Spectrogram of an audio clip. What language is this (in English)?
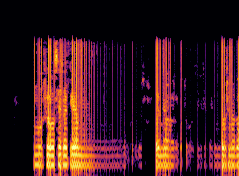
Bangla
